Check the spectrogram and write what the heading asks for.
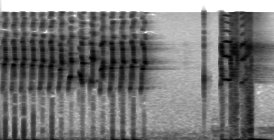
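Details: Fighter lovebird in ngekek chatter aimed at rivals: a quick series of about fifteen raspy notes, then a short silence, a single click and a loud harsh squawk burst.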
